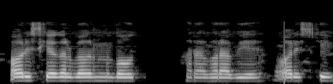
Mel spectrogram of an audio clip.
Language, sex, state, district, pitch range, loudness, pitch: Hindi, male, Bihar, Saran, 160-175 Hz, -19 LUFS, 170 Hz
